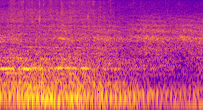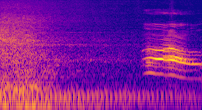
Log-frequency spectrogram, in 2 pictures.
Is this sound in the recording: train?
yes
